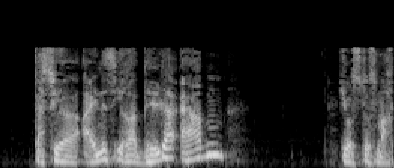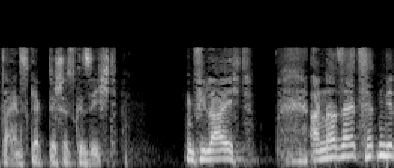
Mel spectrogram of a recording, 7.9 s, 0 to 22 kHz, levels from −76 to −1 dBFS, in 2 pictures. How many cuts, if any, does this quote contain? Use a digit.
0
